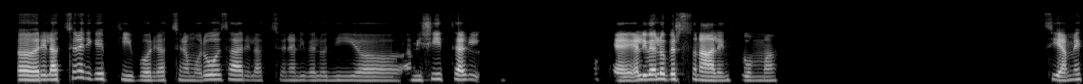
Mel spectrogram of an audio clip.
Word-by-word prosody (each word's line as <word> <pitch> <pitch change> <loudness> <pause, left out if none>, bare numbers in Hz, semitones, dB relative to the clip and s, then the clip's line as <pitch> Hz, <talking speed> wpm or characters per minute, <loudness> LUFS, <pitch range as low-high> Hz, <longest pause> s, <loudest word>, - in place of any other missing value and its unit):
Uhm, 215 -1 +4
relazione 220 +8 +1
di 270 - -9
che 255 -1 -5
tipo, 200 -3 -10
relazione 195 0 -10
amorosa, 220 +4 -4
relazione 195 -1 -17
a - - -12
livello 195 0 -16
di, 195 0 -14
uhm, 180 -1 -8
amicizia? 225 +3 -2
Il 215 -3 -3 1.1
Okay, 180 -1 +2
a - - +8
livello 230 +3 +6
personale 200 -6 +3
insomma. 185 -1 -12 2.7
Sì, 220 -4 -3
a 185 - +6
me 230 +4 -3
è - - -12
195 Hz, 125 wpm, -18 LUFS, 190-220 Hz, 2.7 s, a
